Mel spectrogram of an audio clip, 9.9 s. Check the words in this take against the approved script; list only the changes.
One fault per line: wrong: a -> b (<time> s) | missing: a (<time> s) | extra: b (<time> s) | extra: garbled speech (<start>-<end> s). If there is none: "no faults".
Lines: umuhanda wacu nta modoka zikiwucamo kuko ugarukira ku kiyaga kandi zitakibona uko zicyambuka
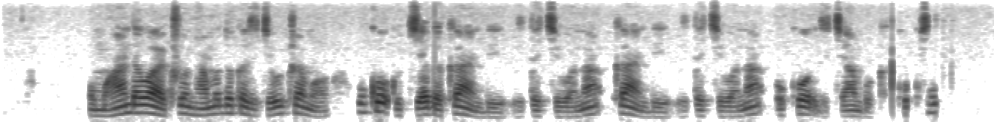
missing: ugarukira (3.8 s)
extra: kandi zitakibona (6.2 s)
extra: garbled speech (8.9-9.4 s)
